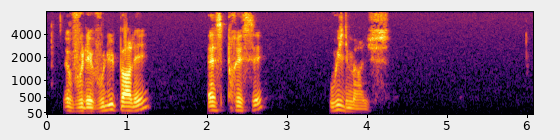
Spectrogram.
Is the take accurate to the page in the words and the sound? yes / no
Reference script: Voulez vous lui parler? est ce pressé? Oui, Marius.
yes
